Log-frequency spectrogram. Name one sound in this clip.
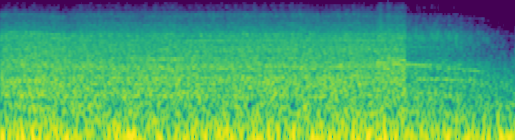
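A vehicle engine rumbles as it drives slowly.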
